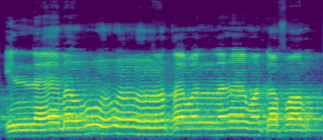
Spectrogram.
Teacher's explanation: یہاں تولا میں لام کے اوپر کھڑا زبر ہے، اس لیے لام کھڑا زبر علی مدہ کے برابر ہوتا ہے، اس لیے یہاں ایک الف کے برابر کھینچ کر پڑھیں گے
